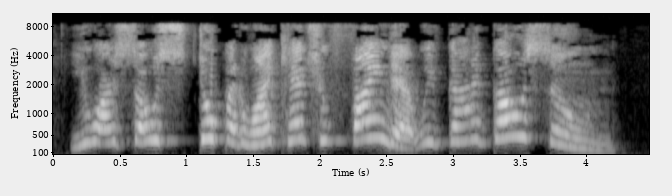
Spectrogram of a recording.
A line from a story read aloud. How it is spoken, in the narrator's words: a frantic Sydney yelled at her mother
